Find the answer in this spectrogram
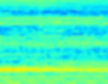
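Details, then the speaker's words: Steady mechanical hum with an airy hiss from a running nebulizer steam machine, given to a child with cough and chest congestion as a five-day course the doctor prescribed; the child holds the mask on calmly. "आवाज येतोय ना मशीनचा तुम्हाला हे बघा हे machine चालू आहे मशीन चालू आहे पण याचं काम चालू आहे बघा"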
